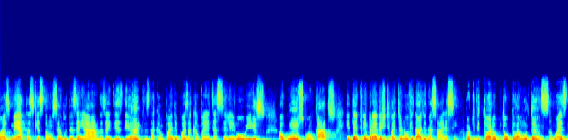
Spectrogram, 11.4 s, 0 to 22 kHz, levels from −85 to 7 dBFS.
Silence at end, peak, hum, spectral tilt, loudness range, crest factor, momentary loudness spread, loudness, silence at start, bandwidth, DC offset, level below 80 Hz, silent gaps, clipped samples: 0 s; -4 dBFS; none; -5.5 dB/octave; 4 LU; 18 dB; 9 LU; -22 LUFS; 0 s; 10 kHz; under 0.1%; -54 dBFS; none; under 0.1%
